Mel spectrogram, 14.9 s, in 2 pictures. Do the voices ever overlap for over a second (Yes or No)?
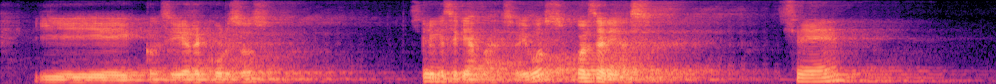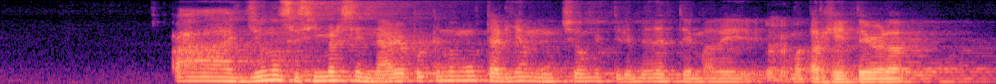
No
